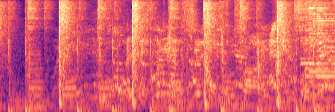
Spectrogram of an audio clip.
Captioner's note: children Talking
